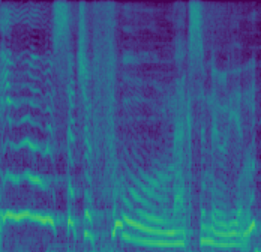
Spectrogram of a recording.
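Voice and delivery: very high speech with hysterical laughing throughout. Narrating a scene, then voicing Audrey as she laughs hysterically. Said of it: "laughing that hysterical laughter".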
